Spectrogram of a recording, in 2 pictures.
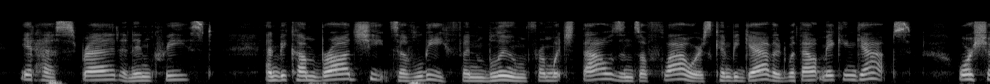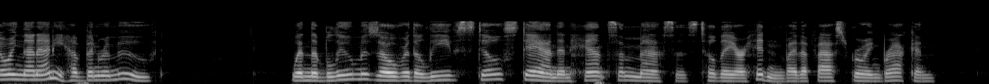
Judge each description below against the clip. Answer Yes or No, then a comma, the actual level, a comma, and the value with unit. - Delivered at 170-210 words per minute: No, average, 160 wpm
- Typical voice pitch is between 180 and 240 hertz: Yes, high, 190 Hz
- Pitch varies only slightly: No, average, 4.4 semitones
